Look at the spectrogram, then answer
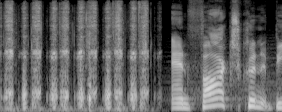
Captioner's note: frantic sawing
